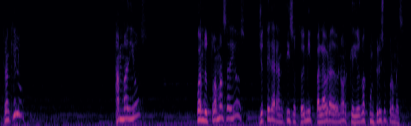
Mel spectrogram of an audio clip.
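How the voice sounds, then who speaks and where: A pastor preaching a sermon, acting out quoted voices with animated delivery. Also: male voice, high-pitched, brisk, gravelly, faint music behind.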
